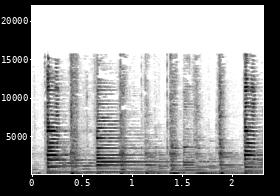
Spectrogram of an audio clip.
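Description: Intro music led by a plucked and strummed acoustic guitar, with notes falling at a brisk, even pace.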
